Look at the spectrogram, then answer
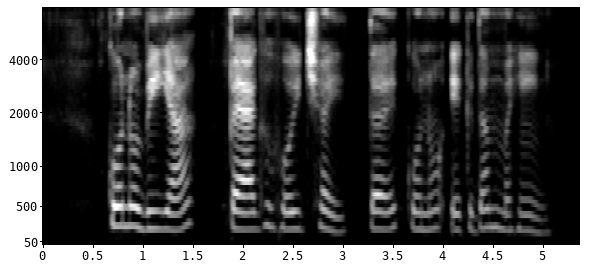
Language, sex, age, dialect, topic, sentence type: Maithili, female, 18-24, Bajjika, agriculture, statement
